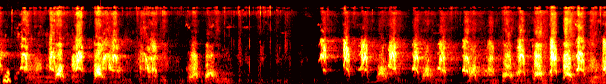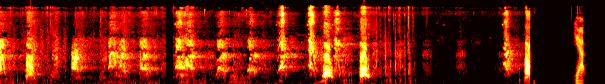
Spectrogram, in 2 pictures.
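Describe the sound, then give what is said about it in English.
Several dogs bark and yip excitedly on a morning walk in rapid, overlapping bursts, fairly loud, with a few whimpers mixed in before the noise tapers off into scattered yaps near the end. “So that's what my morning walks are like with the dogs.”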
